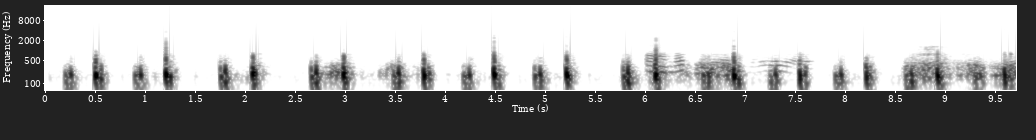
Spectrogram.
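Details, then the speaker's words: Crisp early systolic aortic ejection sound that does not change with respiration, plus a soft blowing grade 3 diastolic murmur. From an asymptomatic patient with a bicuspid aortic valve and mild to moderate aortic regurgitation, heard at the third left sternal border. "he has a mild to moderate degree of regurgitation of the aortic valve note the aortic ejection sound which does not change with respiration and his grade three aoic diastolic merma"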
